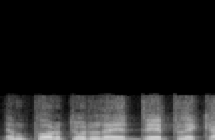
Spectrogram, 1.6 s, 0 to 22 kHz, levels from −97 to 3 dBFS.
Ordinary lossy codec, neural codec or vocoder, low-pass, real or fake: MP3, 48 kbps; codec, 16 kHz in and 24 kHz out, 0.6 kbps, FocalCodec, streaming, 4096 codes; 7.2 kHz; fake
